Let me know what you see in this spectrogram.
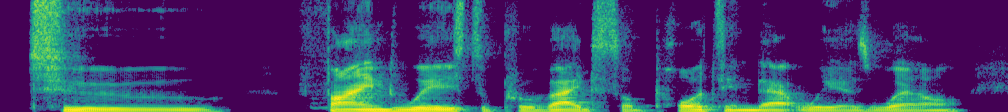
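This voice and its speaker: A man's fairly low, monotone, flat voice at a very slow pace against a quiet background. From Nigeria (Lagos). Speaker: startup founder and CEO. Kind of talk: interview. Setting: podcast interview.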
